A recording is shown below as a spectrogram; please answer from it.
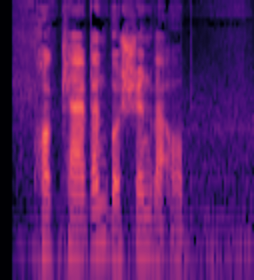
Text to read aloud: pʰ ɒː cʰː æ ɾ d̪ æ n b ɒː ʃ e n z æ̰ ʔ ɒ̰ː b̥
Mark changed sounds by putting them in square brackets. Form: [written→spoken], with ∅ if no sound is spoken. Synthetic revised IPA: pʰ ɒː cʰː æ ɾ d̪ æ n b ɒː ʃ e n [z→v] æ̰ ʔ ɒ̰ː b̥

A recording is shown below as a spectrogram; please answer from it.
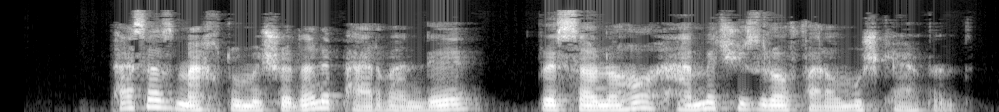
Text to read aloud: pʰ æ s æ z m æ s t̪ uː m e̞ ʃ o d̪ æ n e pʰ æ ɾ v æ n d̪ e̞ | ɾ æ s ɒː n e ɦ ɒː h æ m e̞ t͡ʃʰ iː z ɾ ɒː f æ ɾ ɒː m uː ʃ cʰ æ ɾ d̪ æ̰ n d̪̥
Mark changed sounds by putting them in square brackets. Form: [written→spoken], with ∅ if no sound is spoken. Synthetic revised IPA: pʰ æ s æ z m æ [s→x] t̪ uː m e̞ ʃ o d̪ æ n e pʰ æ ɾ v æ n d̪ e̞ | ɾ [æ→e] s ɒː n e ɦ ɒː h æ m e̞ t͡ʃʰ iː z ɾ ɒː f æ ɾ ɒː m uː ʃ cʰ æ ɾ d̪ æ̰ n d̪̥

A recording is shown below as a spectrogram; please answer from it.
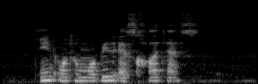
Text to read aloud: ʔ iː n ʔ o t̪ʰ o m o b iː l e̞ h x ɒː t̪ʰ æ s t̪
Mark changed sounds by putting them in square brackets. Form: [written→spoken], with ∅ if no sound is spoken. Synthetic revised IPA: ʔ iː n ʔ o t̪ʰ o m o b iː l e̞ [h→s] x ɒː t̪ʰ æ s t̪

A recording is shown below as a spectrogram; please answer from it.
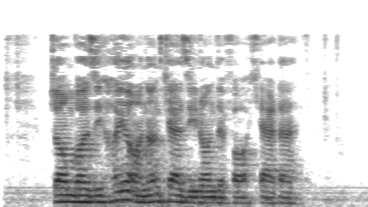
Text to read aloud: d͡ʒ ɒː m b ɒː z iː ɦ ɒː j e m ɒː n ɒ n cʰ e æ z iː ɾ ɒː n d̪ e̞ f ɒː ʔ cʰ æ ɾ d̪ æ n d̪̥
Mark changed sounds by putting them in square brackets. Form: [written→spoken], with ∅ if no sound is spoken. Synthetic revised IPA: d͡ʒ ɒː m b ɒː z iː ɦ ɒː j e [m→∅] ɒː n ɒ n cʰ e æ z iː ɾ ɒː n d̪ e̞ f ɒː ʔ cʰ æ ɾ d̪ æ n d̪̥

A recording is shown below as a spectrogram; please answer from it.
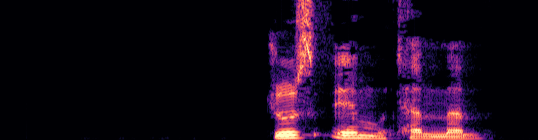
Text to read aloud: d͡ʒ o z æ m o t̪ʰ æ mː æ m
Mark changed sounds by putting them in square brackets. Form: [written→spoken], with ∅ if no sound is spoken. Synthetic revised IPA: d͡ʒ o z [æ→e] m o t̪ʰ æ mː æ m

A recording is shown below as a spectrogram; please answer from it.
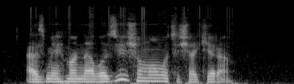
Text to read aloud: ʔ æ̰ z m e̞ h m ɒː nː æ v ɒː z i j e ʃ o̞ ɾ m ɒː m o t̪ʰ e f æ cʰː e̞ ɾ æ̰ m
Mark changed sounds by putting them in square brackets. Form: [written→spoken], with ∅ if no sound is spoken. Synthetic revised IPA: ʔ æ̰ z m e̞ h m ɒː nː æ v ɒː z i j e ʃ o̞ [ɾ→∅] m ɒː m o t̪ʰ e [f→ʃ] æ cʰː e̞ ɾ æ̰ m

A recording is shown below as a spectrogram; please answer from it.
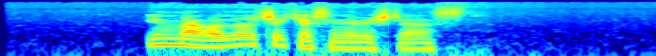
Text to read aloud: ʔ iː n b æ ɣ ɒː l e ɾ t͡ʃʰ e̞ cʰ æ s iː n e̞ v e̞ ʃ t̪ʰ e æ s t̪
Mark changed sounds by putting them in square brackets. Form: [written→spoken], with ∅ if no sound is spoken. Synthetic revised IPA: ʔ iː n [b→m] æ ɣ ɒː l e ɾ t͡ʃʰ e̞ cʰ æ s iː n e̞ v e̞ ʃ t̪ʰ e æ s t̪

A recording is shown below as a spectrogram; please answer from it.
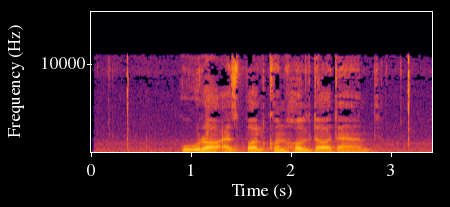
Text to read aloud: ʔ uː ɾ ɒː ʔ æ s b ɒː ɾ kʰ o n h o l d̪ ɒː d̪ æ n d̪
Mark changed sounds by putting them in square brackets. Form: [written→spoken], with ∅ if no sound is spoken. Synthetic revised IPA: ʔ uː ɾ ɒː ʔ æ [s→z] b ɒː [ɾ→l] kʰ o n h o l d̪ ɒː d̪ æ n d̪

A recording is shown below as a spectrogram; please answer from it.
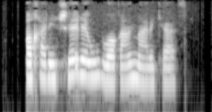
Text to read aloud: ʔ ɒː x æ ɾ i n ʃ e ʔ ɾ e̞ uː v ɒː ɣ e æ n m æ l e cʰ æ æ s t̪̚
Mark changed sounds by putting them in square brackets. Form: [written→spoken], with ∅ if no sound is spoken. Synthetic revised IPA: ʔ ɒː x æ ɾ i n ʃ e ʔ ɾ e̞ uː v ɒː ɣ e æ n m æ [l→ɾ] e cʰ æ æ s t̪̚

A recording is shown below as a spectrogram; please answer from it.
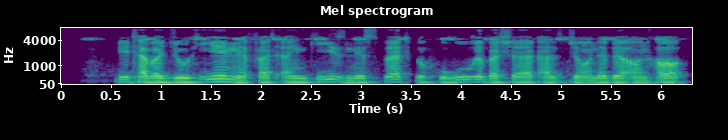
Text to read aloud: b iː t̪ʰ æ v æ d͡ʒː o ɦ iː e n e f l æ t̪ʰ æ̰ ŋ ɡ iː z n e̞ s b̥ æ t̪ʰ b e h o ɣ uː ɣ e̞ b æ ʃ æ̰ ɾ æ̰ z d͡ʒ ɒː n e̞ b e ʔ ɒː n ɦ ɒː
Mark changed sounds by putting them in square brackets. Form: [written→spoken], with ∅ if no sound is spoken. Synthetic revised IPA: b iː t̪ʰ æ v æ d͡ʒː o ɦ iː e n e f [l→ɾ] æ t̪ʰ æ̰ ŋ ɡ iː z n e̞ s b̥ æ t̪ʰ b e h o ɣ uː ɣ e̞ b æ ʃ æ̰ ɾ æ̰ z d͡ʒ ɒː n e̞ b e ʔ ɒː n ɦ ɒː

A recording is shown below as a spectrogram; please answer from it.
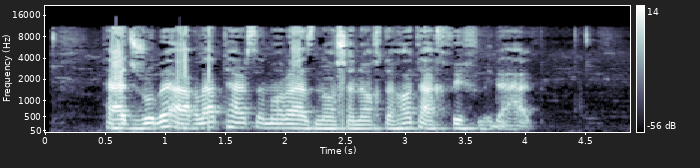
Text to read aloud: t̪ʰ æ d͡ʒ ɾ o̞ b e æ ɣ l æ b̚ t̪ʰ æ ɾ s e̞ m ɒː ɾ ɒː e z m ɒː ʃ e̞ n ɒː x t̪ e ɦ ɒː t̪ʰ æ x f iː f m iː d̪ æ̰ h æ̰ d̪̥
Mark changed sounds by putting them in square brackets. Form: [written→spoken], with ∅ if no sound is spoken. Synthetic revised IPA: t̪ʰ æ d͡ʒ ɾ o̞ b e æ ɣ l æ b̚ t̪ʰ æ ɾ s e̞ m ɒː ɾ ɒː [e→æ] z [m→n] ɒː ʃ e̞ n ɒː x t̪ e ɦ ɒː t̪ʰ æ x f iː f m iː d̪ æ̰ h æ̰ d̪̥

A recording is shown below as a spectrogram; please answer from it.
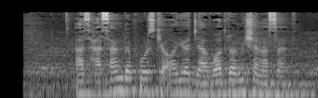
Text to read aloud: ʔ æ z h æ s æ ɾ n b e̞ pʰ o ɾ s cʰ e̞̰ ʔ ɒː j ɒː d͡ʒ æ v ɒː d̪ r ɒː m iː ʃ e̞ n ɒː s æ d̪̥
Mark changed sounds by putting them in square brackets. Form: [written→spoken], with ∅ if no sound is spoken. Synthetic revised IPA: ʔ æ z h æ s æ [ɾ→∅] n b e̞ pʰ o ɾ s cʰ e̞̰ ʔ ɒː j ɒː d͡ʒ æ v ɒː d̪ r ɒː m iː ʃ e̞ n ɒː s æ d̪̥

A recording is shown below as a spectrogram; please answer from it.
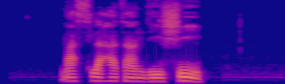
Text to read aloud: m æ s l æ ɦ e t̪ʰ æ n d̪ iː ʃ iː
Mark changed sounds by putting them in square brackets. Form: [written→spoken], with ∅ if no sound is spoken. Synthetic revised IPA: m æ s l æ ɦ [e→æ] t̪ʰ æ n d̪ iː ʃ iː

